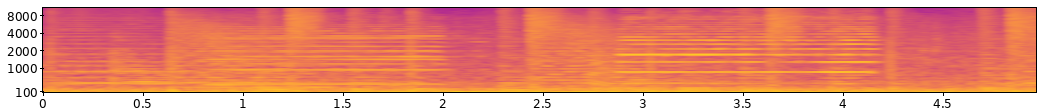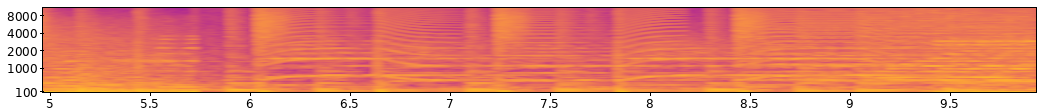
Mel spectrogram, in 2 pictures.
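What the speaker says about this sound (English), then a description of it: "Look at this traffic." Dense city traffic in Lima, Peru, with car horns tooting repeatedly over engine noise, loud and close, the honks overlapping with a busier burst of horn tones in the second half.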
